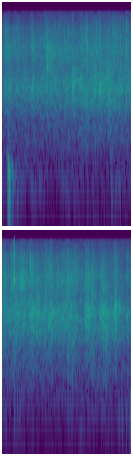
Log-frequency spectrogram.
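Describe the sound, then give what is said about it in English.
A crowd applauds the missions team steadily, a dense, even wash of many hands clapping at a moderate level that holds for the full stretch without pausing or building. “Have a big round of applause for our missions team and all the work they do.”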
